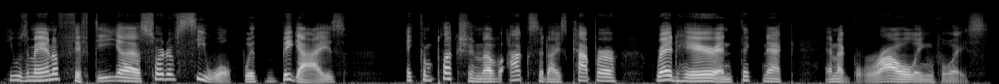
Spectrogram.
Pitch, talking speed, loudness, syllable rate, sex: 150 Hz, 170 wpm, -20 LUFS, 4.4 syllables/s, female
